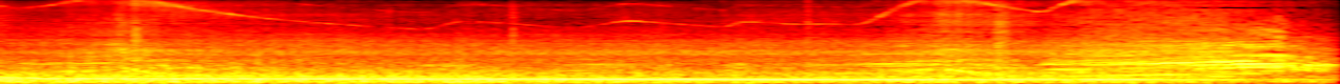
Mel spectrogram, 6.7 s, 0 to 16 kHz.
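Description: Lowered Toyota 86 sports car driving on the road, its flat-four engine running at steady revs as a constant drone.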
